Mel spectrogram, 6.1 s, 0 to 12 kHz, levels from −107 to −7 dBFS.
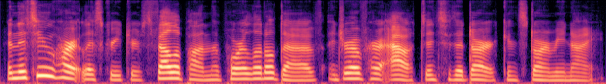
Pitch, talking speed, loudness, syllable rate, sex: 200 Hz, 210 wpm, -17 LUFS, 5.1 syllables/s, female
